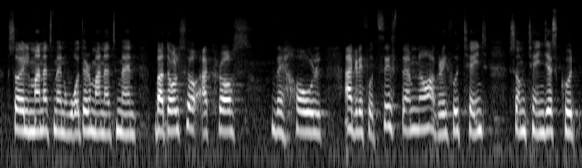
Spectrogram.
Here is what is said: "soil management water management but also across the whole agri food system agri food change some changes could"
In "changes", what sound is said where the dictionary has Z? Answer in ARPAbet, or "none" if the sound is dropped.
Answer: S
